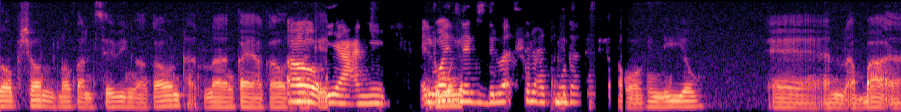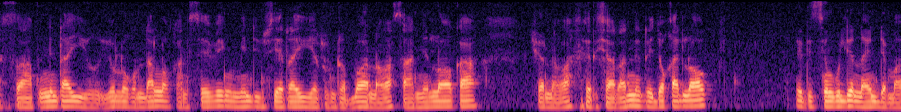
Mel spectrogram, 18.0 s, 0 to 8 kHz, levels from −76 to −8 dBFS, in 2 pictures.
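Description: Speech suppressed in double talk cuts the speech from 3.28 to 3.93 s and 4.62 to 6.29 s, dropping it by about 40 dB, likely because the echo canceller ducked both talkers. Echo leak appears at 5.53 to 5.61 s and 5.92 to 5.96 s as brief scraps of sound repeated 440 ms late, roughly 20 to 25 dB below the speech, likely loudspeaker pickup the canceller missed.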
